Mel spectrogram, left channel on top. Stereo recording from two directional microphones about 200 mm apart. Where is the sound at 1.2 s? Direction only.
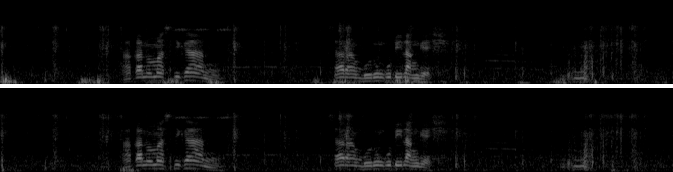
10° left (ahead or behind).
